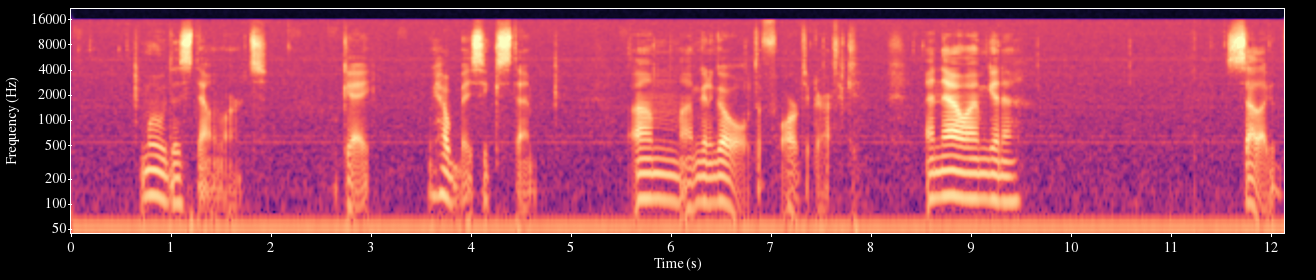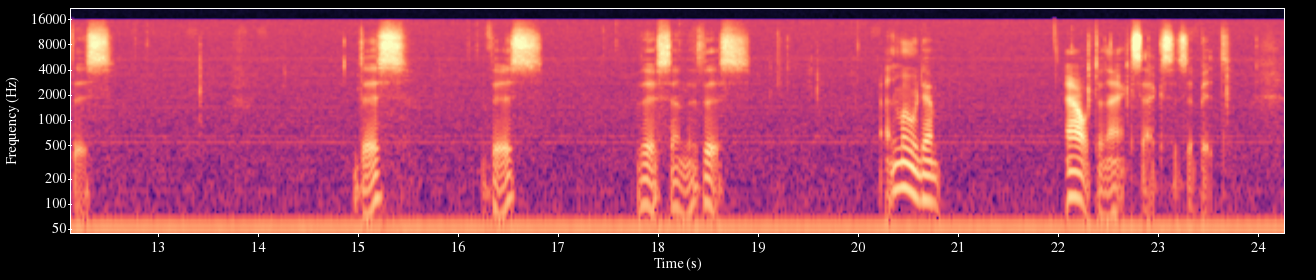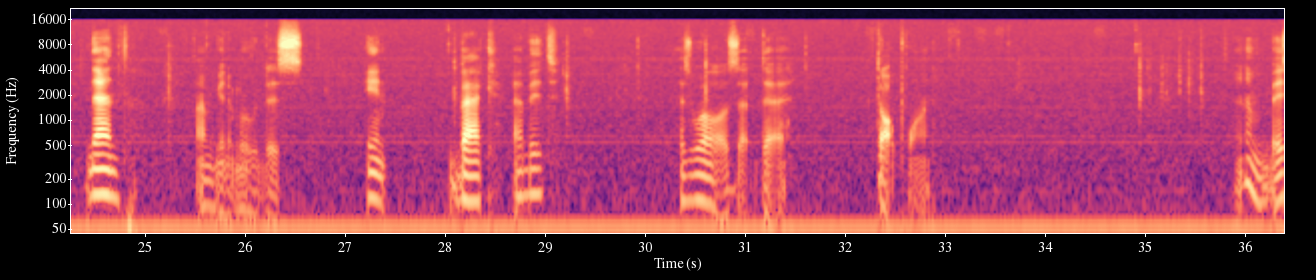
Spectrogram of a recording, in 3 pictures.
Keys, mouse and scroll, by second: 5.9 KP_5, 26.8-28.1 middle drag, 32.7 middle click, 33.7 middle click, 35.1 a, 35.3 a, 35.5 Tab, 36.2 KP_Decimal.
